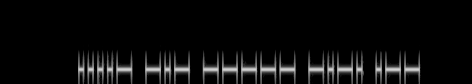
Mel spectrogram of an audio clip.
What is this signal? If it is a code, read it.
Morse code, heard as a keyed tone, about 25 wpm, 700 Hz. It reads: 4K0CW
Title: Call Signs Repeated 3x - 25wpm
